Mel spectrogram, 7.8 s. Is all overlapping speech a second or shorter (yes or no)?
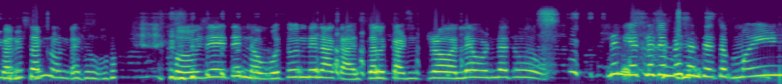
no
